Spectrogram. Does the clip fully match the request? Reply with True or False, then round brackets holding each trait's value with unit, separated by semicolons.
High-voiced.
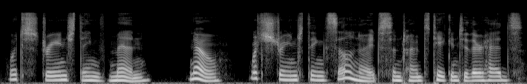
True (195 Hz)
